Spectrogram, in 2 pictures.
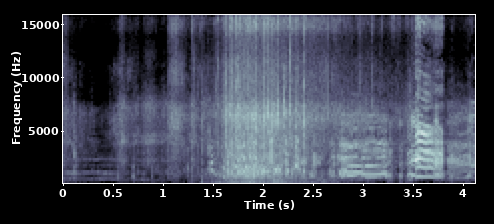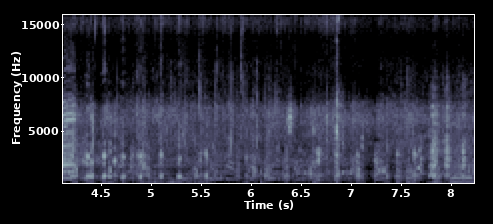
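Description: A mixed flock of chickens clucking, many short calls overlapping. About two seconds in there is a loud noisy burst, followed just after by one bird's loud wavering call.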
